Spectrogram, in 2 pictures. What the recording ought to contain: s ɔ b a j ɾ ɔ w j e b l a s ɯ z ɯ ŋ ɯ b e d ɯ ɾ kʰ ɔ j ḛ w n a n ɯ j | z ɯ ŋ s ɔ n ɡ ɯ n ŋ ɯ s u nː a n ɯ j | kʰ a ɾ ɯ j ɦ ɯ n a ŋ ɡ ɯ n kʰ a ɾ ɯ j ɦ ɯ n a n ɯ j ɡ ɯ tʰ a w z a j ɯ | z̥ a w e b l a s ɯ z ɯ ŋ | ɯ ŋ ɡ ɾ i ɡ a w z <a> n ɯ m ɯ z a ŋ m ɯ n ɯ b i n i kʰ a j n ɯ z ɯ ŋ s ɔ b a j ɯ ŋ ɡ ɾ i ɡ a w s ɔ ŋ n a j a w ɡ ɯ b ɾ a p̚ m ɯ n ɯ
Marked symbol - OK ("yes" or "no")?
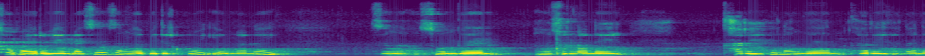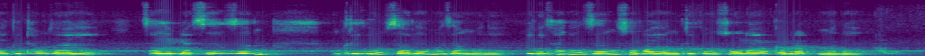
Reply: yes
